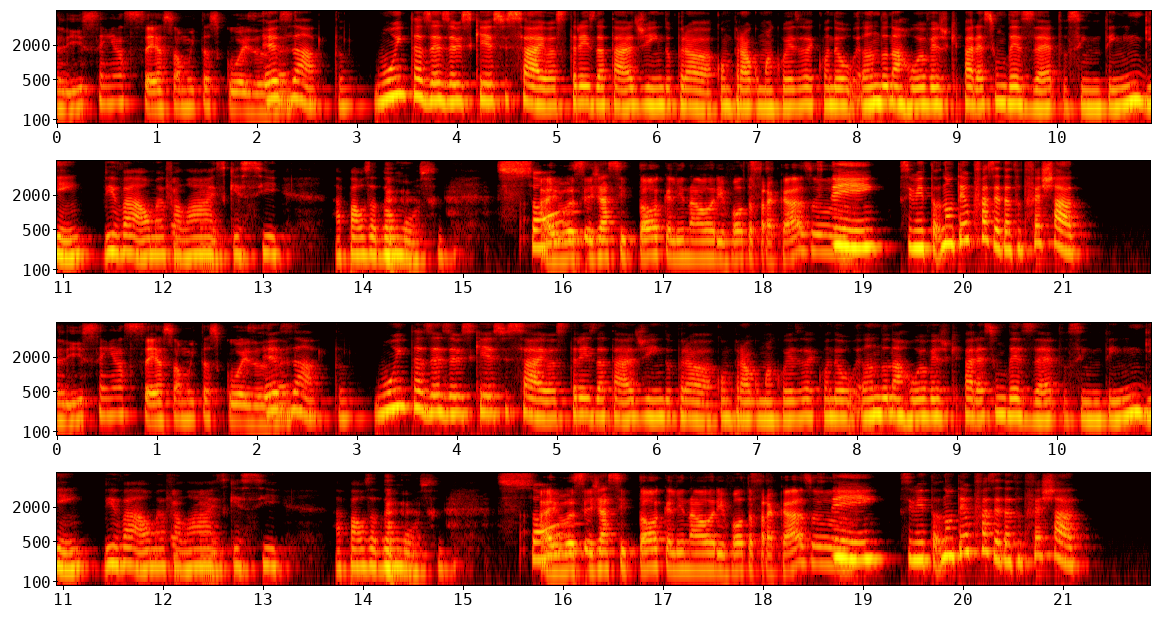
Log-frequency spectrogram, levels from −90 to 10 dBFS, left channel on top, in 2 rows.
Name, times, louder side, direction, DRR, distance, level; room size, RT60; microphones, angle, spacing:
voice 1, 0.0-2.4 12.1-12.6 14.2-14.3 14.8-15.1 15.8-18.9, equal, 5° right, 0.4 m, -31 dB
voice 2, 2.1-13.1 13.9-14.6 15.4-16.2 18.7-21.1, left 2 dB, 40° left, 0.7 m, -27 dB
5.8 x 3.7 x 6.0 m
head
